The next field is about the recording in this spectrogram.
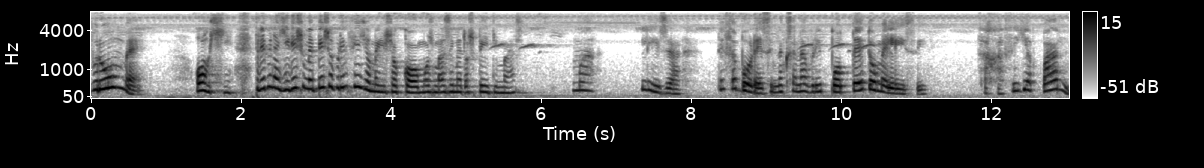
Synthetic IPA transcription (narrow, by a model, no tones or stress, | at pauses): vɾume̞ | o̞çipɾe̞pinɐʝiɾisume̞piso̞pɾinfiʝeo̞me̞liso̞ko̞mozmɐzime̞t̪o̞spit̪imɐs | mɐ | lizɐ | ðe̞nθɐbo̞ɾʔe̞sinɐksɐnɐvɾipo̞t̪e̞t̪o̞me̞lisi | θɐxɐθiʝɐpɐnd̪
